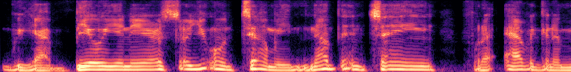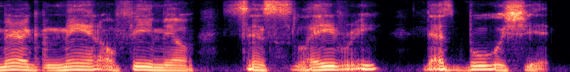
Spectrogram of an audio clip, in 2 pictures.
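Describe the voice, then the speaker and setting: A man's voice: medium pitch, moderate pace, gravelly, darkish tone, dry recording, clean studio sound. A man around sixty giving a blunt, insistent motivational rant, unscripted, hammering points through repetition. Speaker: social media motivational speaker.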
